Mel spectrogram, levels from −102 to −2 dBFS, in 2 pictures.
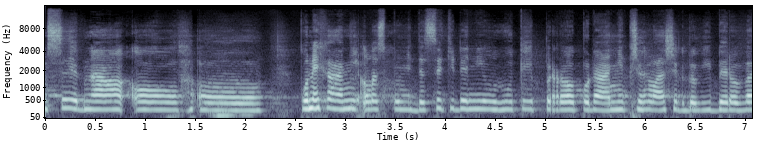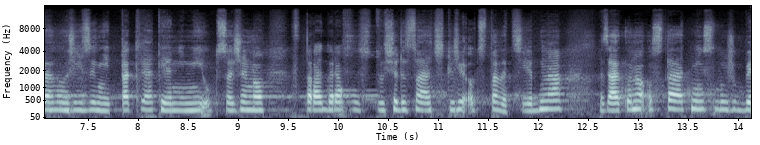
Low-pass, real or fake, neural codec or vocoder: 14.4 kHz; fake; codec, 44.1 kHz, 2.6 kbps, DAC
